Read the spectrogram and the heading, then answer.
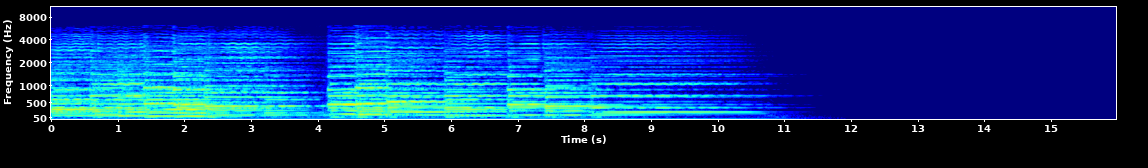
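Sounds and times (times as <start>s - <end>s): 
instrumental music: 0.0s - 11.3s.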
